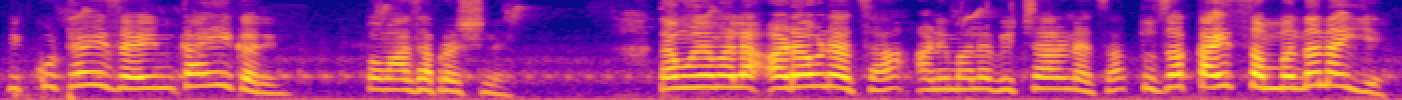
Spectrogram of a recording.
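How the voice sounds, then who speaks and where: A young actress playing a sharp, scornful village woman who stands up to a stalker. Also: very high-pitched, fairly quick. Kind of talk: web series acting.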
